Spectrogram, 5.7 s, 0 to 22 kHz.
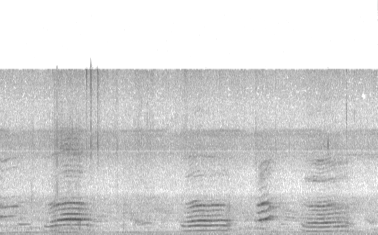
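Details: Repeated meows from a charcoal F1 cat, four quiet calls about one second apart, each a level or gently arching tone, over a constant low electrical hum.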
